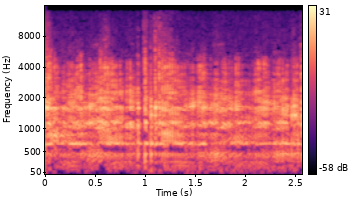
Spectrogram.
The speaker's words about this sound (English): I mean, here, for example, is a roulette wheel.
